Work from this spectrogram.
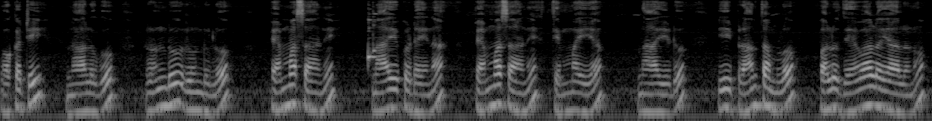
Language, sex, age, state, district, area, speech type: Telugu, male, 30-45, Andhra Pradesh, Annamaya, rural, spontaneous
